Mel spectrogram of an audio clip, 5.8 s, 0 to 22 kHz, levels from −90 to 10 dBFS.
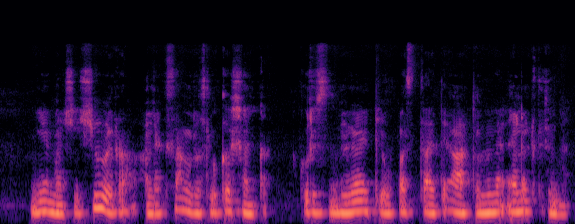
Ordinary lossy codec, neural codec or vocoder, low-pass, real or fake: AAC, 64 kbps; codec, 44.1 kHz, 3.4 kbps, Pupu-Codec; 10.8 kHz; fake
